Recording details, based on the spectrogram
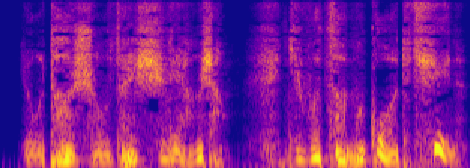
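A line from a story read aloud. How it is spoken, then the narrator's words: Whispered. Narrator (Chinese): 南宫翎悄声说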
